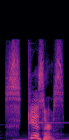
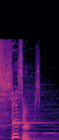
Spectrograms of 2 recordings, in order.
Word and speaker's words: scissors: It's scissors. But which letter is silent? That S at the beginning stands for the S sound. Oh, I get it. The C doesn't have a sound.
